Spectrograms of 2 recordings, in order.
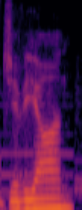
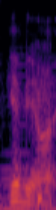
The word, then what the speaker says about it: Giveon: But yeah, it has Daniel Caesar and it has Daniel Caesar and Jivion. Oh, okay. Is his name Jivion for real? Yeah, I think that's how you pronounce it. I thought it was Giveon.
